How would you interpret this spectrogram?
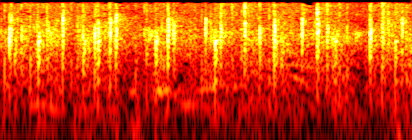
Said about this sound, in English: Everybody give Manasseh a clap offering. He's in heaven. He can hear you.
